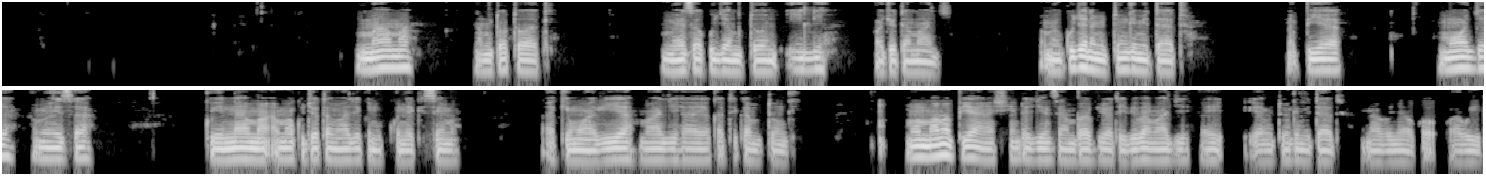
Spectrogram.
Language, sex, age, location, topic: Swahili, male, 18-24, Nakuru, health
